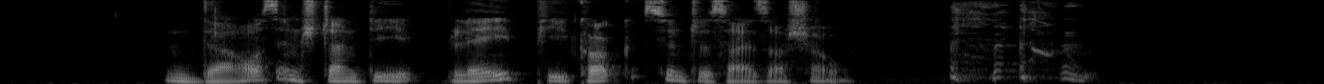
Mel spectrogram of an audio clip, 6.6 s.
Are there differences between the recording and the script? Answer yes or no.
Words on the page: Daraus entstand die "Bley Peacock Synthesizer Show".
no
